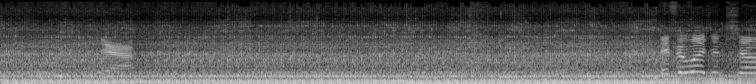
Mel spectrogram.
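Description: A farm tractor hitched to a spreader idles steadily up close, a loud constant low drone with a rough, even pulse, while a few faint higher squeaks come through near the end.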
